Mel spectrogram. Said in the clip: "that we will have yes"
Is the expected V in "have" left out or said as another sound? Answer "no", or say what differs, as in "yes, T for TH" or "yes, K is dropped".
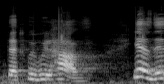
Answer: no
